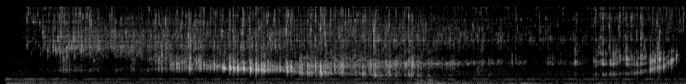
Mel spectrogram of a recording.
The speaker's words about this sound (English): I sat here and listened to 6 takes of coffee pours. I watched you do it so we could redo this intro, and here we are.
